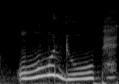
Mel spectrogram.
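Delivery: put-on Welsh accent. Reacting to a skill description in a put-on Welsh accent. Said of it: "I'm going to have to talk like this".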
